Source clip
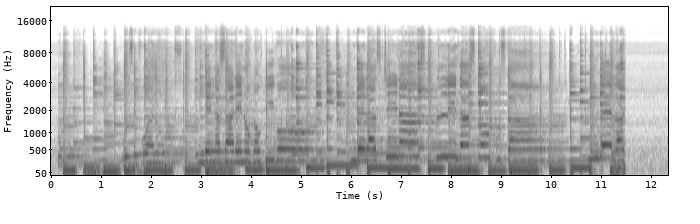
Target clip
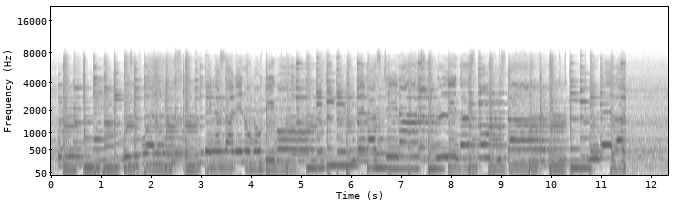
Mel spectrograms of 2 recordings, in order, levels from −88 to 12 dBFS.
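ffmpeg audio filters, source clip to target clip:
ffmpeg -i in.wav -af "bass=frequency=250:gain=-10,treble=frequency=4000:gain=-11,aecho=1:1:6.5:0.61,areverse,acompressor=threshold=-41dB:ratio=4,areverse,asoftclip=type=tanh:threshold=-35dB,aresample=16000,aresample=44100,volume=7.5dB" out.wav

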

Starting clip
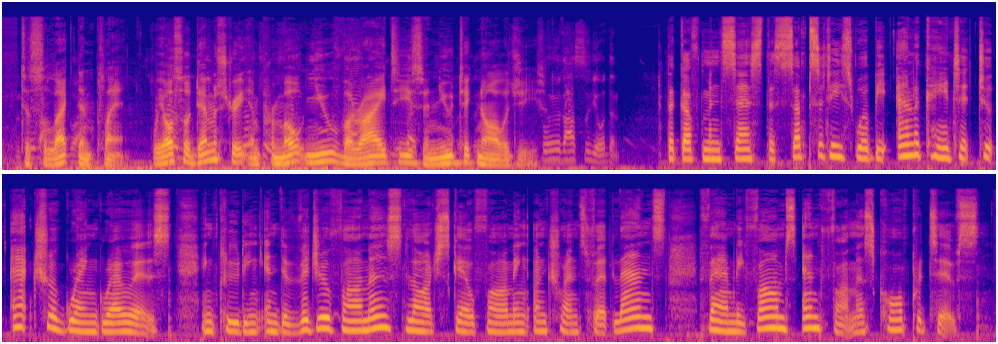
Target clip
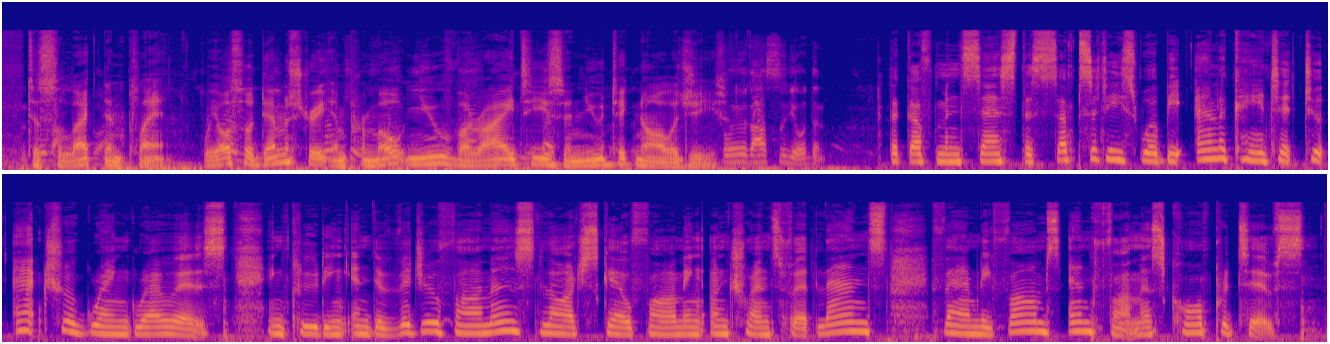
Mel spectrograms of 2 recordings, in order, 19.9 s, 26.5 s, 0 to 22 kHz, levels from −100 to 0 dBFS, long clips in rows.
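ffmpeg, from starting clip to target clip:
ffmpeg -i in.wav -af "areverse,acompressor=threshold=-29dB:ratio=6,areverse,asetrate=33075,aresample=44100" out.wav

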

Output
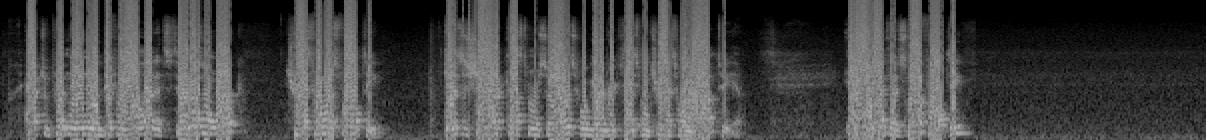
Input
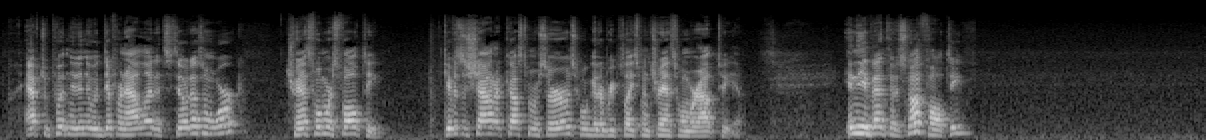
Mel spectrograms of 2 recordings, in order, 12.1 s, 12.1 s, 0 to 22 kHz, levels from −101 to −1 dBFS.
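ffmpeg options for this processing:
ffmpeg -i in.wav -af "aeval=exprs='(mod(17.8*val(0)+1,2)-1)/17.8':channel_layout=same" out.wav

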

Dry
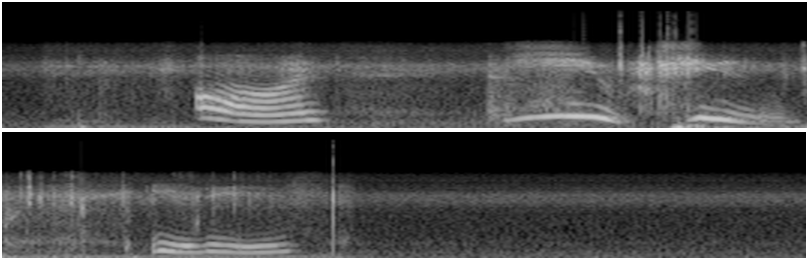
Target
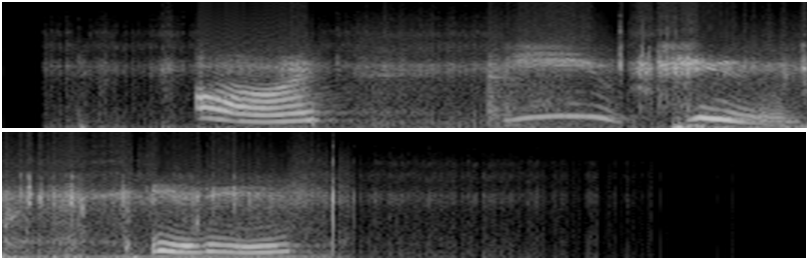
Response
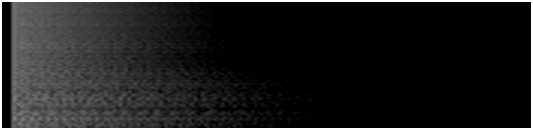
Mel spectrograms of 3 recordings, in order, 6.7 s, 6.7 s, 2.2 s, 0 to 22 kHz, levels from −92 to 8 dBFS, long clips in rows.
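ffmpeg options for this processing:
-filter_complex "[0:a]dynaudnorm=framelen=340:gausssize=9:maxgain=13dB,alimiter=limit=-8.5dB:level=0:latency=1:release=210,asettb=1/sr,asplit=3[link_01][link_02][link_03];[link_01]atrim=end=1.294[link_04];[link_02]atrim=start=1.29:end=2.8,asetpts=PTS-STARTPTS,afade=type=in:duration=0.004:curve=qsin,afade=type=out:start_time=1.506:duration=0.004:curve=qsin,acrossover=split=150|3000[link_05][link_06][link_07];[link_06]acompressor=threshold=-35dB:ratio=2[link_08];[link_05][link_08][link_07]amix=inputs=3:normalize=0[link_09];[link_03]atrim=start=2.796[link_10];[link_04][link_09]acrossfade=duration=0.004:curve1=hsin:curve2=qsin[link_11];[link_11][link_10]acrossfade=duration=0.004:curve1=qsin:curve2=hsin,aeval=exprs='sgn(val(0))*max(abs(val(0))-0.01,0)':channel_layout=same,aecho=1:1:88|176|264:0.0708|0.0304|0.0131,volume=-4.5dB"

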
